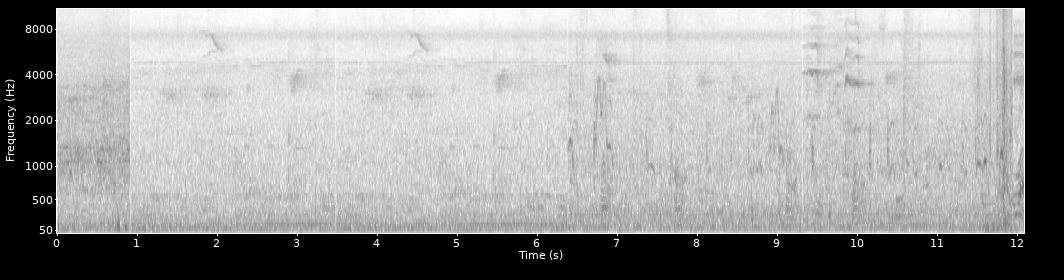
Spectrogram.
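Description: Birds calling against outdoor ambience: a short high chirp repeats about every second and a half, with more varied calls in the second half. A sharp knock comes just before the end.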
